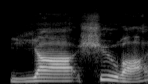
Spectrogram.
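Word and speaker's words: ישוע: And I think the teachings of Yeshua, okay, let's make sure the pronunciation is correct. Yeshua, yeah, I nailed that.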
